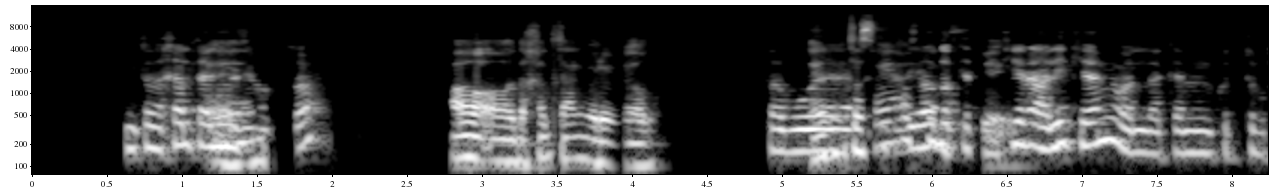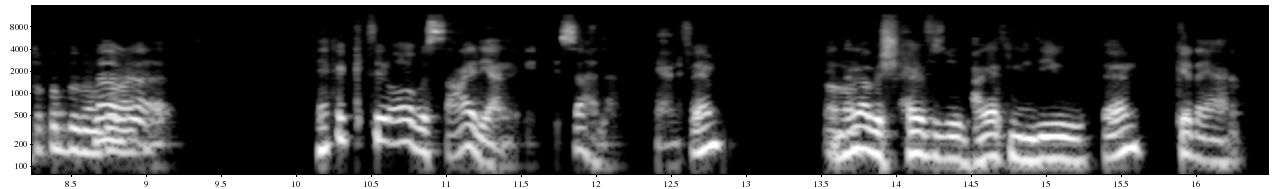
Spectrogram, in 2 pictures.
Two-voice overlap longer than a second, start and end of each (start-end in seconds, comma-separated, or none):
5.2-6.6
